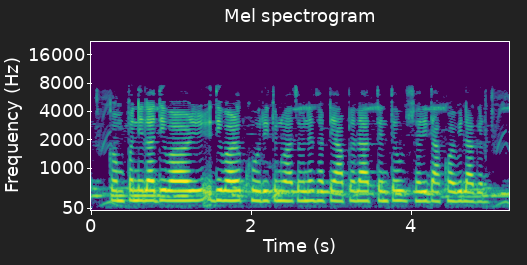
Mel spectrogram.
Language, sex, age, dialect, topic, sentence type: Marathi, female, 18-24, Standard Marathi, banking, statement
